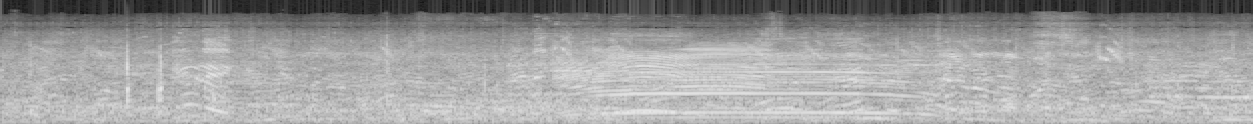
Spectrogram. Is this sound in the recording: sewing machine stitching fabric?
no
